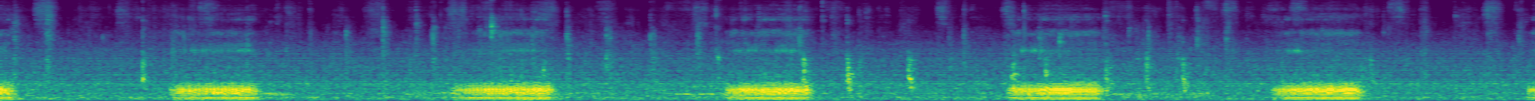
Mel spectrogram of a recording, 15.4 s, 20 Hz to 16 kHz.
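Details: Three-week-old French Bulldog puppies, born 1/10/25, in a whelping setting; a low, rumbling, pulsed snore swells for nearly a second, recurring five times about every two and a half seconds over a quiet indoor background.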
